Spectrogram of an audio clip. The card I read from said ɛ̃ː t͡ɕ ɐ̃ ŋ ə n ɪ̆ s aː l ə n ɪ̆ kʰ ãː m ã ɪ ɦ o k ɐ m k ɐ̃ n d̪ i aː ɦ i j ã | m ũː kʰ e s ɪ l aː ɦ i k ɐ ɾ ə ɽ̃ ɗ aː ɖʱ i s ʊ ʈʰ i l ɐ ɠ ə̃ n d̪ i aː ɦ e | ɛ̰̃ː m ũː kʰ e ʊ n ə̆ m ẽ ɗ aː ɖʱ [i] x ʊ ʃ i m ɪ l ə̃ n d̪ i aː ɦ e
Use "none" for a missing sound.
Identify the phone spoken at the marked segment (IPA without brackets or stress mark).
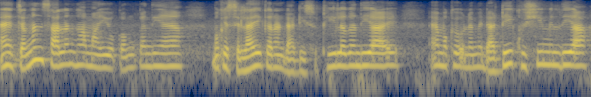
i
